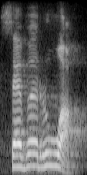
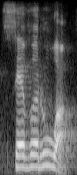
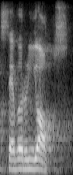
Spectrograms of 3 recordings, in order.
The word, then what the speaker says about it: Sevreaux: But it's actually pronounced like Severua. I repeat again, it's actually pronounced like Severua. I repeat again, Severua. Severua. It's not Severiox.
